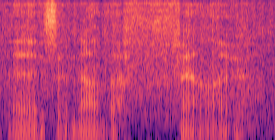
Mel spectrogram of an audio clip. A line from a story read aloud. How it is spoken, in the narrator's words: muttered Scrooge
